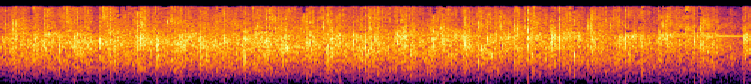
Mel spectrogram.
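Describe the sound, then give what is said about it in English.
A church audience applauds steadily to welcome the new pastoral intern, a dense, even wash of clapping that holds at a constant loudness for the full six seconds with no voices heard. “You didn't even do anything, and you got applause.”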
